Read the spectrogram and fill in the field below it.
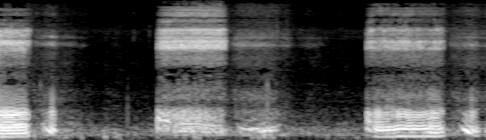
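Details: French Bulldog puppy snoring in its sleep: harsh, snorting rattles with a hissing high edge, each about half a second to one second long, coming roughly every two seconds, separated by short softer breaths and quiet pauses.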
